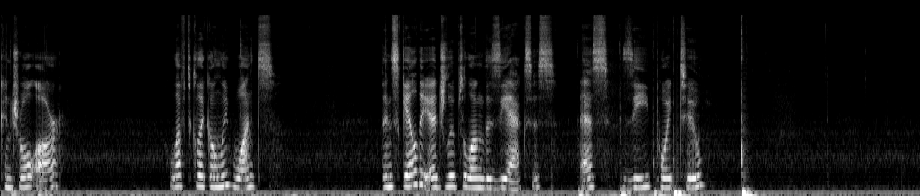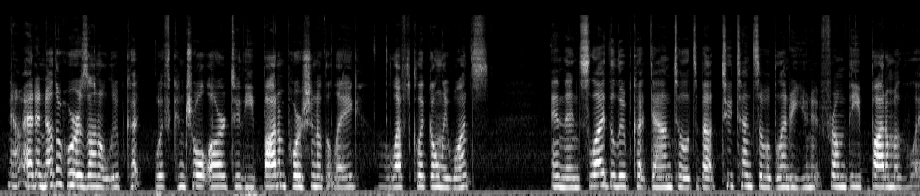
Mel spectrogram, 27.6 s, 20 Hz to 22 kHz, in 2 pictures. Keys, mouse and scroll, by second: 0.5 ctrl+r, 1.5-3.6 scroll up 1, 3.6-4.6 drag, 8.6 s, 9.2 z, 9.7 KP_Decimal, 10.0 KP_2, 11.0 Return, 13.5 click, 19.4-27.6 drag.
